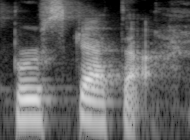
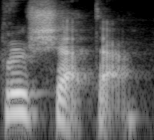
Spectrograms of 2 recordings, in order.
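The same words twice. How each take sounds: First: The word is said the Italian way. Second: The word is said an anglicized way. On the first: The speaker calls it right. "the correct pronunciation of bruschetta is" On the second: The speaker calls it wrong.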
